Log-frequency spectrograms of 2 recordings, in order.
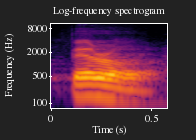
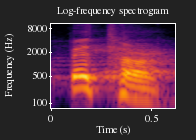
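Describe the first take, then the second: First: It is said in an American accent. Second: It is said in a British accent.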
